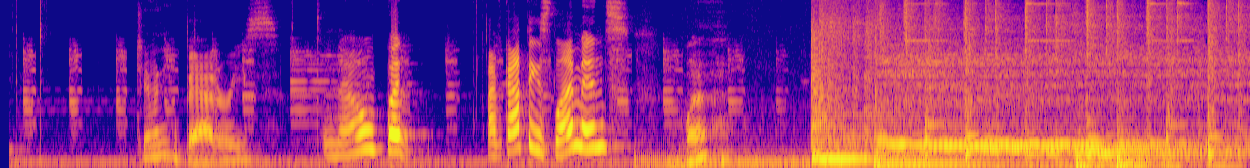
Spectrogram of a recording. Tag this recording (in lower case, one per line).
snare drum
hi-hat
speech
cymbal
music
